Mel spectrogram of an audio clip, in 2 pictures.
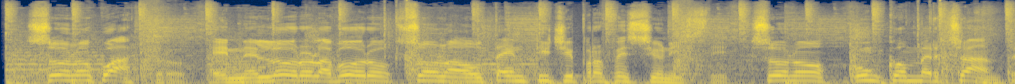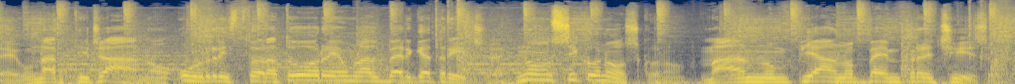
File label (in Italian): spot; efficientamento energetico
